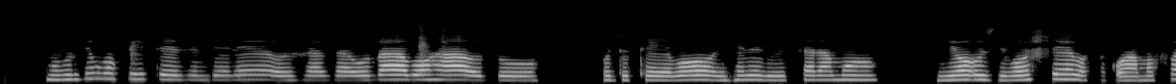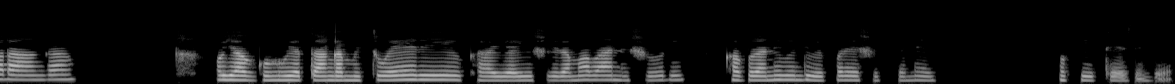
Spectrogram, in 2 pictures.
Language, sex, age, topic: Kinyarwanda, female, 25-35, government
